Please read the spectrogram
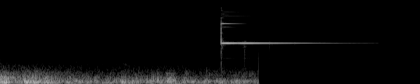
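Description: Logo sound effect: a low rumble with dull thumps that cuts off a little after two seconds in, as a single high, bell-like ding strikes and rings away.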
